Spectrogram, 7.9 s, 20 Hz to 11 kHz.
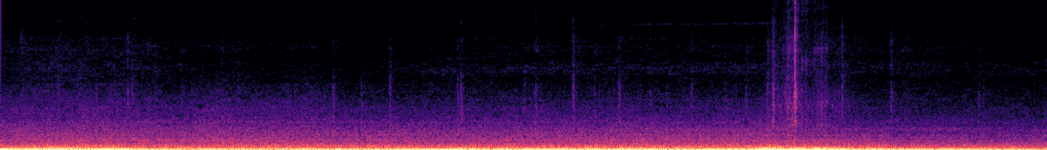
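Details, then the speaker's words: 2015 Lincoln Navigator 3.5L twin-turbo EcoBoost, 6R80 transmission, cruising under light load: deep rumble swelling and fading like rumble strips, driveline shudder vibrating the mirror; transmission shudder suspected, not confirmed. "well like I said it does this weird shutter that feels like you're hitting the it feels like you're hitting the rumble strips on the side of the road"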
